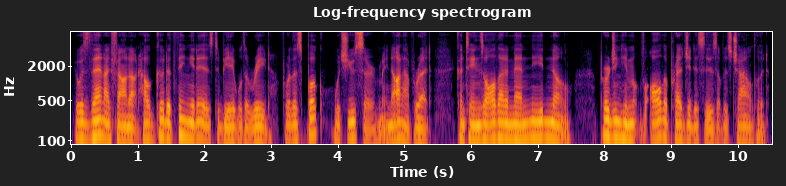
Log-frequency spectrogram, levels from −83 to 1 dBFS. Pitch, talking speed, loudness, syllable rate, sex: 95 Hz, 240 wpm, -20 LUFS, 5.3 syllables/s, male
